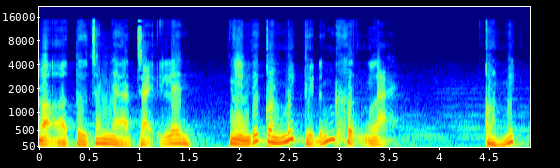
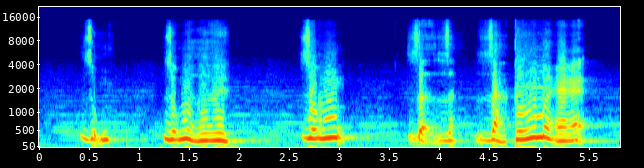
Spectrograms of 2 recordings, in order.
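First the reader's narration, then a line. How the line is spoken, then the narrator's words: Stiff-mouthed stammering. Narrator (Vietnamese): Bà ngoại mồm cứng đơ lại, chỉ lắp bắp được mấy tiếng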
